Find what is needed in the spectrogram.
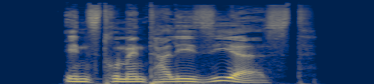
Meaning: second-person singular present of instrumentalisieren
- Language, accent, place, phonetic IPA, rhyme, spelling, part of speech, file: German, Germany, Berlin, [ɪnstʁumɛntaliˈziːɐ̯st], -iːɐ̯st, instrumentalisierst, verb, De-instrumentalisierst.ogg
